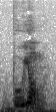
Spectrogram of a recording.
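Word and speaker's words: 不用: my pronunciation I'm saying boo Yong where boo has a rising tone boo usually has a falling tone boom but when it precedes a fourth tone syllable like young it changes to a rising tone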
